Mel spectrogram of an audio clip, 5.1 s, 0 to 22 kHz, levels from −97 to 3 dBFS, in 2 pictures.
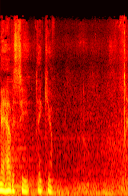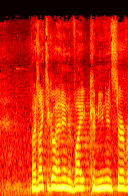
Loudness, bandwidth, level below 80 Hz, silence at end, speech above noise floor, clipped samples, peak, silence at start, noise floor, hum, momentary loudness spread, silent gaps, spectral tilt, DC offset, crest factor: -16 LUFS; 16 kHz; -44 dBFS; 0 s; 26 dB; under 0.1%; -2 dBFS; 0 s; -42 dBFS; none; 21 LU; none; -6 dB/octave; under 0.1%; 16 dB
